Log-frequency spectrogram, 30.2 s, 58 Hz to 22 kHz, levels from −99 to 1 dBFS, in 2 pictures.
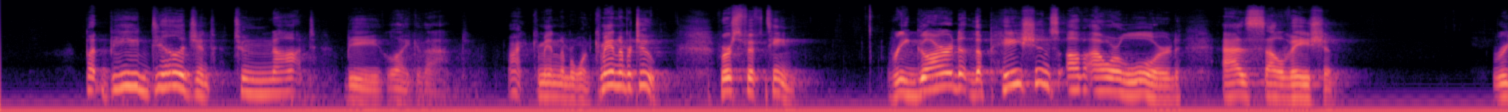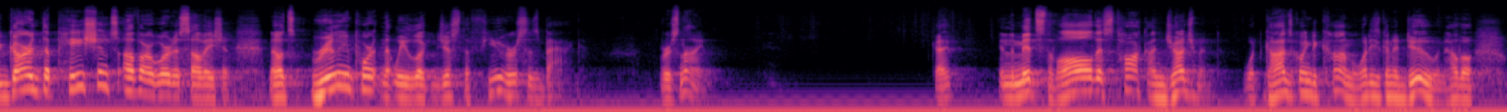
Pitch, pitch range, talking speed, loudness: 130 Hz, 100-170 Hz, 140 wpm, -29 LUFS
